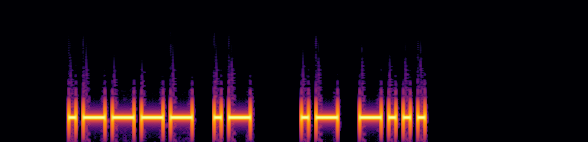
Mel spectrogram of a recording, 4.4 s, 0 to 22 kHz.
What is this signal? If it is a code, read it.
Morse code, heard as a keyed tone, about 23 wpm, 700 Hz. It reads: 1A AB
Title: Field Day Exchanges - 22wpm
